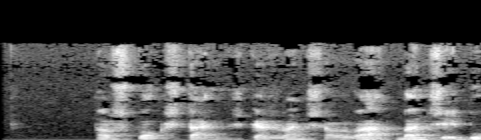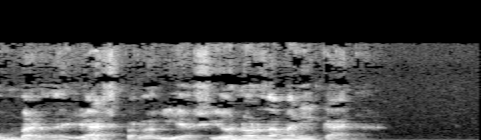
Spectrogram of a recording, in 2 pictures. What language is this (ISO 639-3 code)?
cat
